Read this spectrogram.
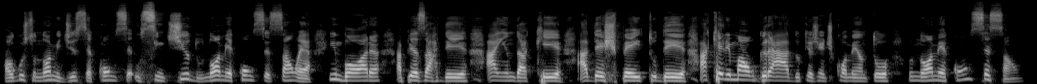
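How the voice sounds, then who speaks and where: A middle-aged woman with a Brazilian accent teaching a Portuguese grammar lesson for an exam, emphatic and lively, asking questions and then answering them herself. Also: on the low side, normal speed, hardly any pauses, dry recording. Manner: animated, emphatic, asks and answers her own questions.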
